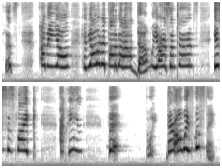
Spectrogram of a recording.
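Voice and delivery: high, loud exasperated rant; high incredulous. Real, not acted. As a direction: squeal it in disbelief.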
